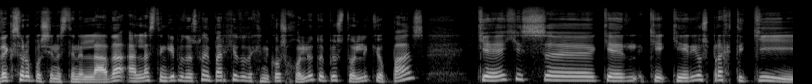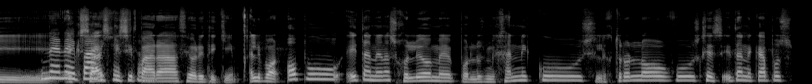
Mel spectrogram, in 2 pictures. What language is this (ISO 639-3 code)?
ell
